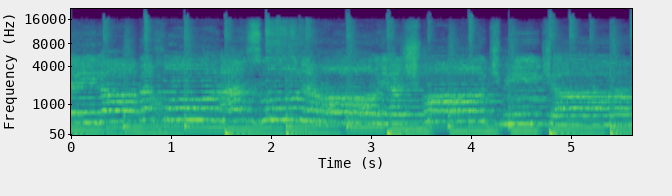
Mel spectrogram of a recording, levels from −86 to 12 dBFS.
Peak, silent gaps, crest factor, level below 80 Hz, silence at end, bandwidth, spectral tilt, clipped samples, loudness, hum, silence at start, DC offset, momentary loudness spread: 0 dBFS; none; 12 dB; -24 dBFS; 0 s; over 20 kHz; -3.5 dB/octave; under 0.1%; -12 LUFS; none; 0 s; under 0.1%; 2 LU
